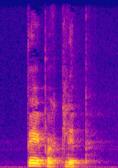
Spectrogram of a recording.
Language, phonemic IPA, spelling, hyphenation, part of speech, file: Dutch, /ˈpeː.pərˌklɪp/, paperclip, pa‧per‧clip, noun, Nl-paperclip.ogg
- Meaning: a paper clip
